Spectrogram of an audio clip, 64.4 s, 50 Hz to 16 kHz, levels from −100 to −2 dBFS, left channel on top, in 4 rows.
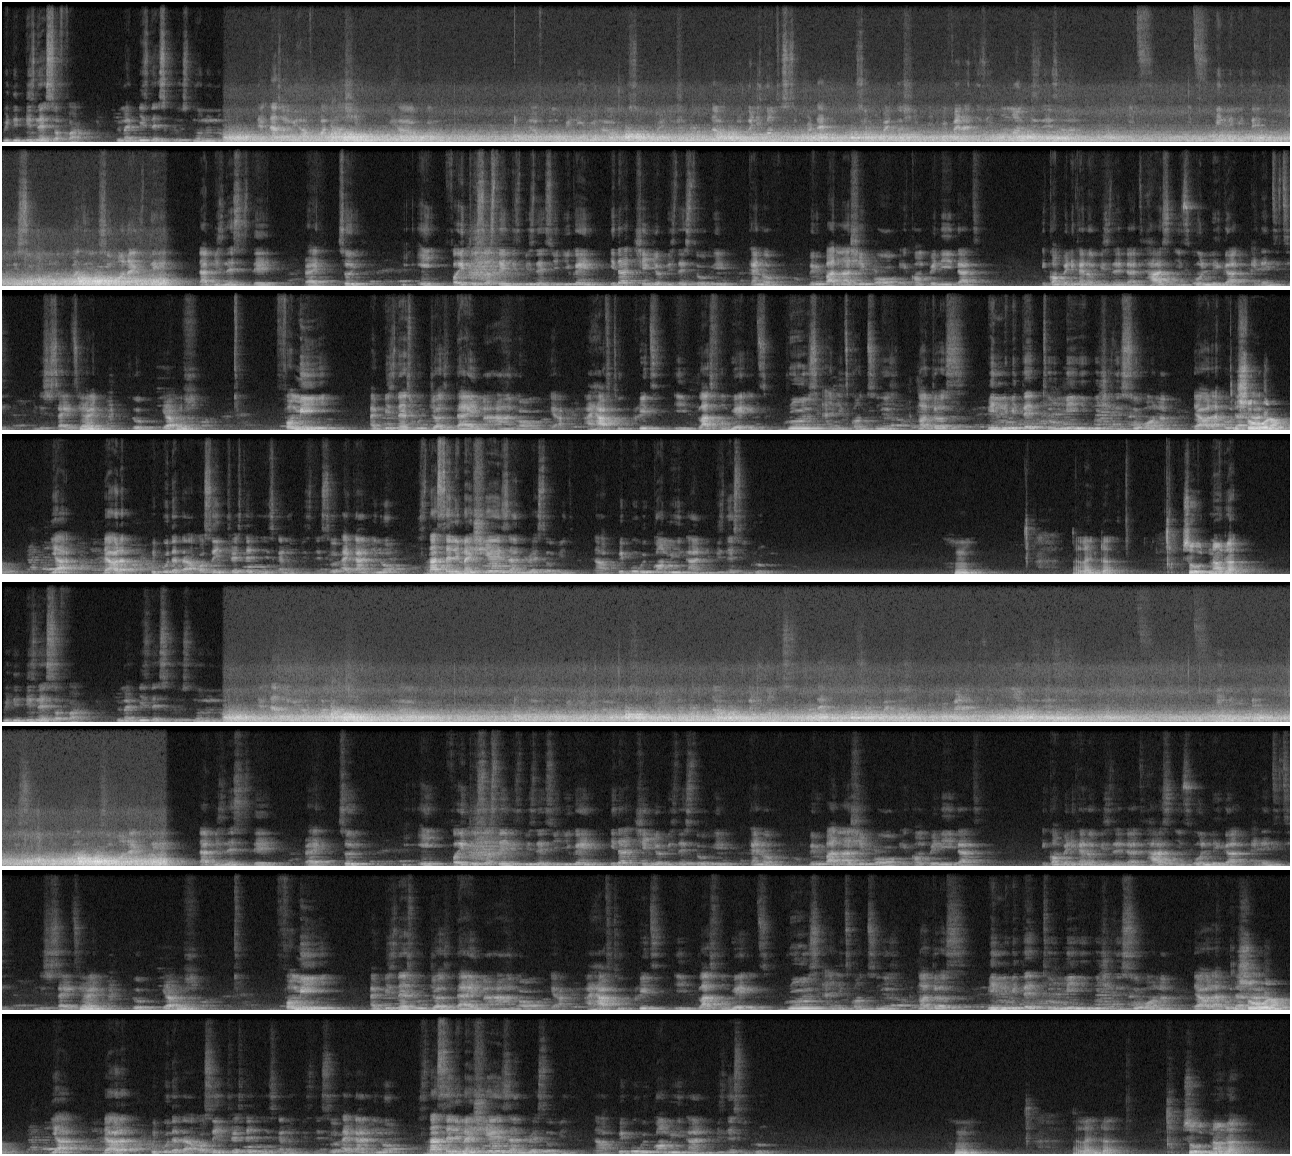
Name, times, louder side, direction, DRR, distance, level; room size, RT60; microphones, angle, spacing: voice 1, 0.0-1.1 1.4-2.9 3.1-5.6 6.4-13.5 14.1-14.3 14.8-18.3 18.6-19.5 19.9-25.8 26.2-28.3 29.1-33.4 33.8-34.8 35.1-35.3 35.7-36.5 36.8-41.7 42.0-48.0 48.6-55.4 55.7-57.9, left 2 dB, 30° left, 6 dB, 0.9 m, -37 dB
sound 1, 2.8-18.2, right 2 dB, 15° right, 0.4 m, -25 dB
voice 2, 47.6-48.2 60.2-60.5 61.2-61.4 61.7-62.2 62.8-63.7, left 3 dB, 85° left, 9 dB, 0.8 m, -29 dB
10.5 x 6.4 x 3.0 m, 0.82 s
head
